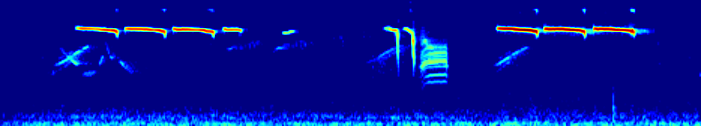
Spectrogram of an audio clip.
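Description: Tufted Titmouse giving very high, thin, slightly falling alarm notes in quick strings.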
